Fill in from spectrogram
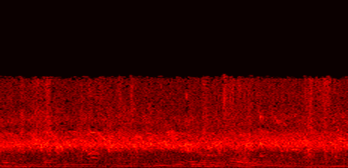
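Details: Chicks in a poultry farm in Kurunegala, Sri Lanka; many overlapping short peeping and clucking calls over a constant, dense background hum of the shed.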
